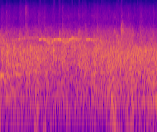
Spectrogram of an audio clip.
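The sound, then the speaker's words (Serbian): Audience applause at a live event: dense, steady clapping from a crowd that holds at an even loudness for about two seconds, with no clear voices on top. “Aplauz, ljudi.”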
